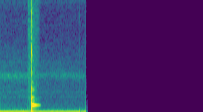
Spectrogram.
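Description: A single short pop sound effect about a third of a second in, of the kind laid under an on-screen sticker appearing, over a faint low hum that cuts off abruptly just under a second in, leaving dead silence.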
